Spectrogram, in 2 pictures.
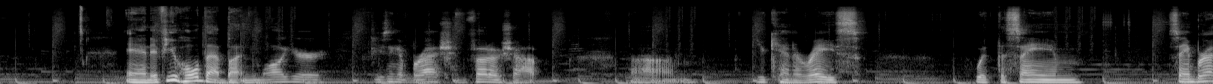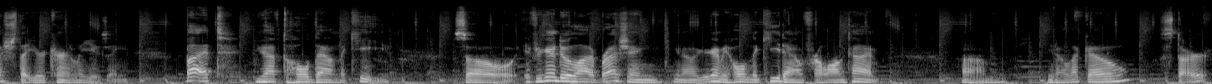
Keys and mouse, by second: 1.6 `, 4.5 `.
